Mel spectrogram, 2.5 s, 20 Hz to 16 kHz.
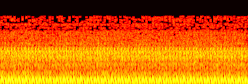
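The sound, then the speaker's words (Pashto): A generator runs at a water point in Kandahar city where people queue for clean water, giving a steady, unbroken droning hum with a low rumbling engine tone that holds at even loudness throughout. “له 2 میاشتو وقفې وروسته د جنراتور دا غږ اوري”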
